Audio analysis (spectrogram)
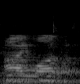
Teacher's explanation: Vietnamese doesn't pronounce the S. When they say ice water, they say I water.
